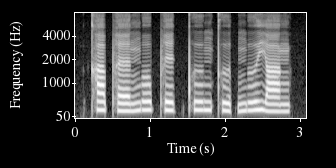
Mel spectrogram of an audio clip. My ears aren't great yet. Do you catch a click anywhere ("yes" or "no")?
no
